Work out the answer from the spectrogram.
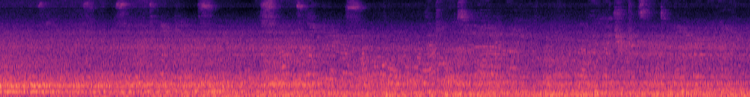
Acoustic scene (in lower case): subway train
